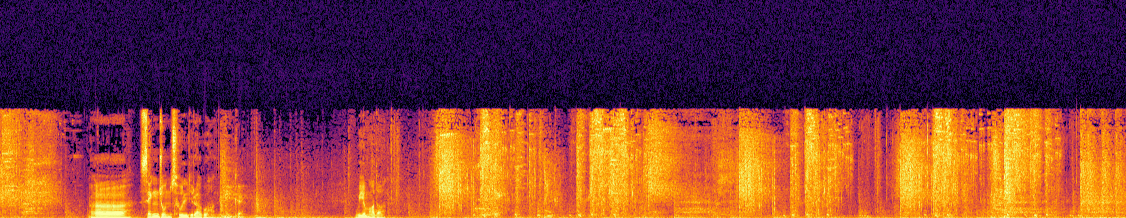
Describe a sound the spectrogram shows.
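A man talks into a microphone with animation.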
